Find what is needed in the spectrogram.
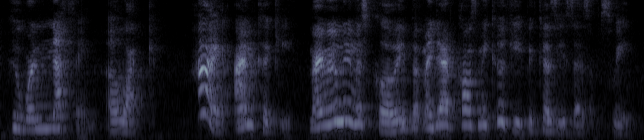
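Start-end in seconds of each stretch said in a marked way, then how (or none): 2.0-6.4 put-on bright, higher girl voice, eager to introduce herself; Cookie's voice. Cookie greeting the listening children, upbeat. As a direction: play a cheerful little girl.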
